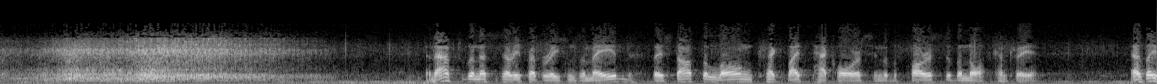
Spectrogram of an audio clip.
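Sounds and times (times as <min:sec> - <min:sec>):
airplane flying: 0:00.0 - 0:03.5
speech: 0:04.4 - 0:10.5, 0:11.3 - 0:11.5.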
